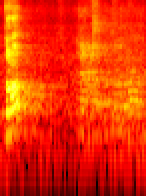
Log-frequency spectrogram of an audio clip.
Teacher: ऊपर वाले दांत की जड़ को जेहवा स्पर्श करती है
